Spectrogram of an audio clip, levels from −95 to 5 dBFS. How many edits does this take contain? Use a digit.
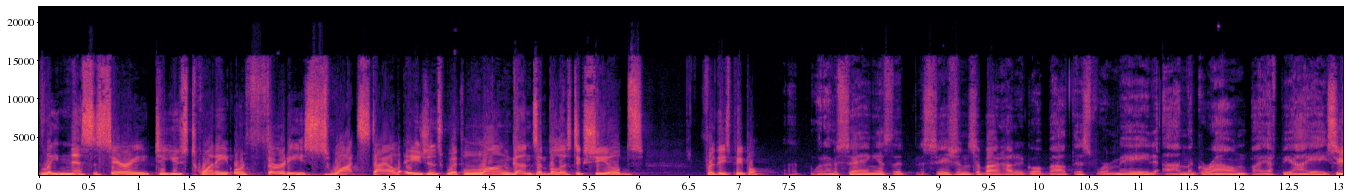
0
